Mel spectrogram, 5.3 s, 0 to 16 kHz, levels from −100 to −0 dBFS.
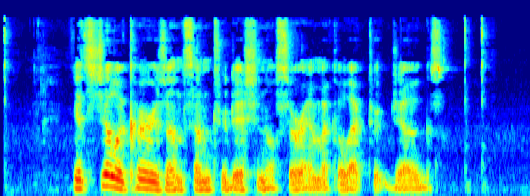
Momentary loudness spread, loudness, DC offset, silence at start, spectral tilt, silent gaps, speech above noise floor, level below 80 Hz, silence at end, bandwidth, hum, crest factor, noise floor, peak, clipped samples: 19 LU; -23 LUFS; under 0.1%; 0.05 s; -5 dB/octave; none; 38 dB; -60 dBFS; 0.85 s; 11.5 kHz; none; 18 dB; -60 dBFS; -6 dBFS; under 0.1%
